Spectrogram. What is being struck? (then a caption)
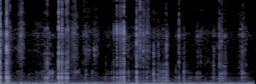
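Ridged plastic pencil tray. A thumbnail and fingernails scratch across the embossed logo area and grooves of an empty black ridged plastic pencil tray. The result is a series of dry, bright scratching clicks and crinkly rasps over a steady low hum, with a few louder strokes near the start and around the middle.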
